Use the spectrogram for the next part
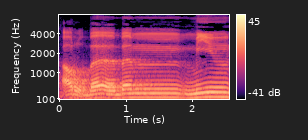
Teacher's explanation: tanwin bertemu dengan mim, dengunglah. Arbabam min, 2 dengung tu.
